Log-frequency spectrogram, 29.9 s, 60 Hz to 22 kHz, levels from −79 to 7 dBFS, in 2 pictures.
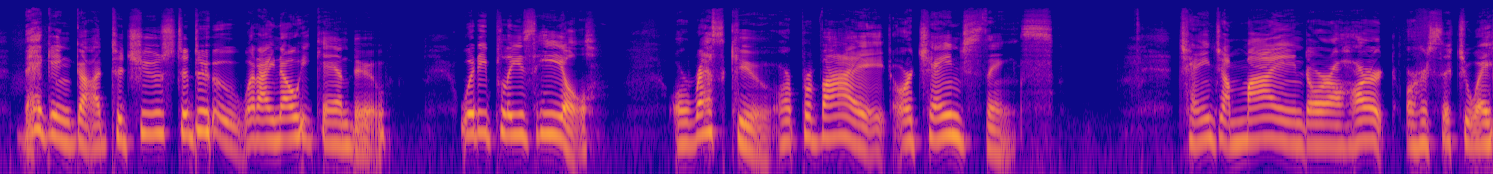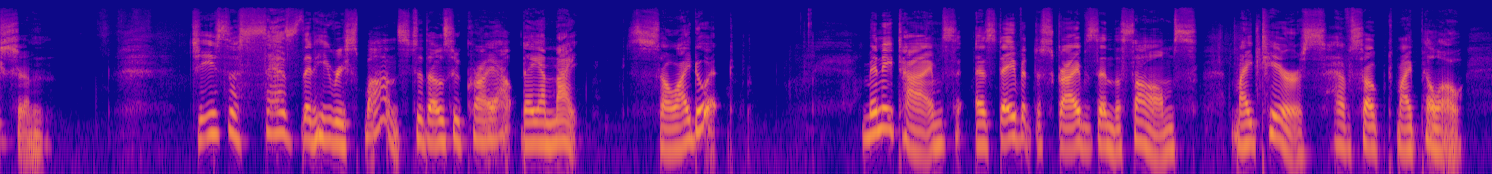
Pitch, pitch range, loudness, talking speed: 190 Hz, 170-225 Hz, -20 LUFS, 125 wpm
